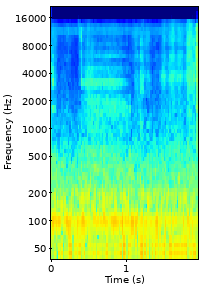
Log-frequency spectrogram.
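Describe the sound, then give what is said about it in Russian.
A few sharp scissor snips, spaced irregularly, cut through a steady low hum of background noise. No one speaks. “ножницы, да, есть ножницы, которыми разрезают продукты, есть ножницы, которыми разрезают пакеты, в которых эти продукты находятся”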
